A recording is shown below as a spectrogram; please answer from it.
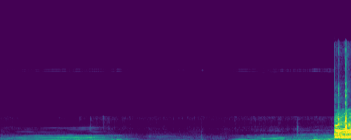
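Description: A cow mooing twice: one long call at the start, then a second call rising in pitch from about three seconds in.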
